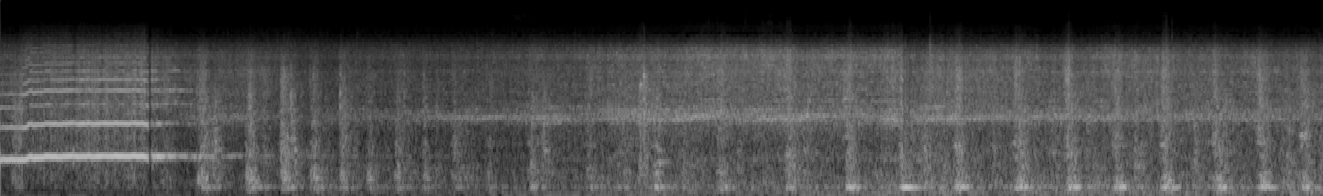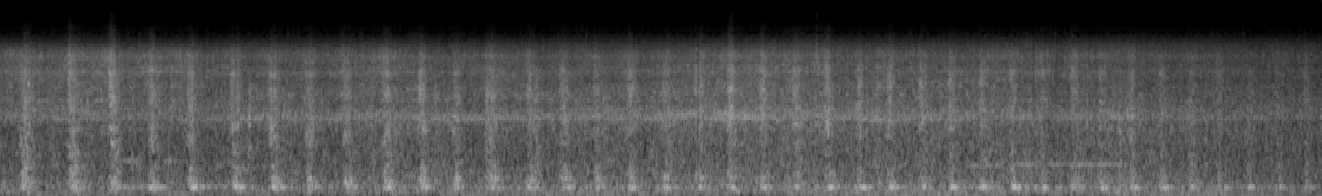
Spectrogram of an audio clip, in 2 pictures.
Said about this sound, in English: The ambience of being here at the thriving and thrustling Waterloo Station. Here we go. One of England's few remaining steam trains leaves Waterloo Station and departures are announced.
